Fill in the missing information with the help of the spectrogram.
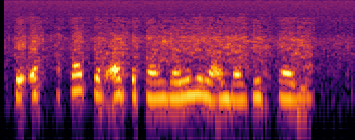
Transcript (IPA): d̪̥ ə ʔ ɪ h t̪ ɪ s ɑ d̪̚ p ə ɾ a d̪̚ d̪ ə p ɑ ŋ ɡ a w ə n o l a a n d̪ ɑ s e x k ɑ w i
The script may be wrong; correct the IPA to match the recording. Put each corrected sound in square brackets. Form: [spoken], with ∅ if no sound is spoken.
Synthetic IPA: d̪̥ ə ʔ ɪ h t̪ ɪ s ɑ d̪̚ p ə ɾ a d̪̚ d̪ ə p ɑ ŋ ɡ a w ə n o l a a n d̪ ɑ [z] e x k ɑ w i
